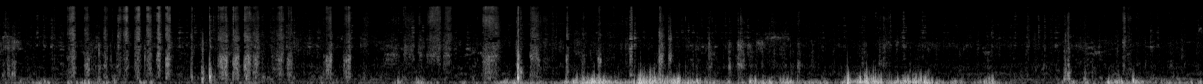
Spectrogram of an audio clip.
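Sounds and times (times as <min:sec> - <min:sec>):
trowel scraping mortar: 0:00.0 - 0:12.0.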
